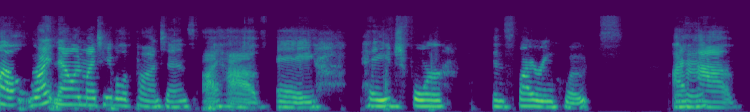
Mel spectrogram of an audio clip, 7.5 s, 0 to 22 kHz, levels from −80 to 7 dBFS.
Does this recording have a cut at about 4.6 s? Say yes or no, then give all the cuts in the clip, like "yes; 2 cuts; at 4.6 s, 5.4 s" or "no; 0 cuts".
no; 0 cuts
